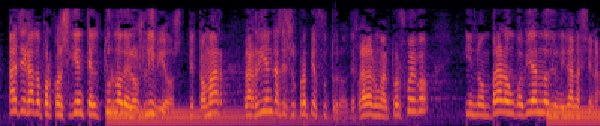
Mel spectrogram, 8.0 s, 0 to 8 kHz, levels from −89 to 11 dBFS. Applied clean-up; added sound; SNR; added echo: none; Bass guitar; 12 dB; none.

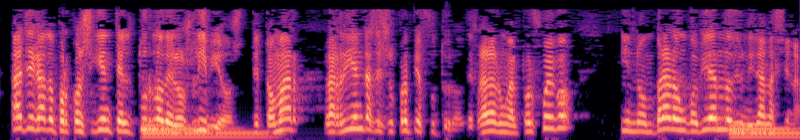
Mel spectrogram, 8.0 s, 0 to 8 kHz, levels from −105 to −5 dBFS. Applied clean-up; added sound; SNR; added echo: classical method Wiener filter.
